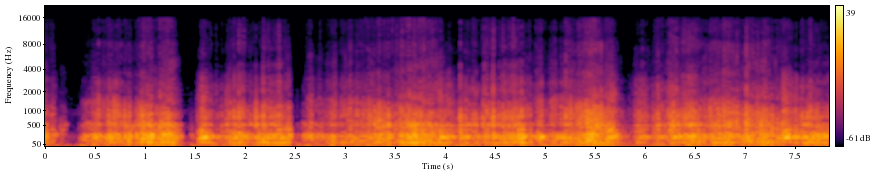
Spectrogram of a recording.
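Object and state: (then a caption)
Foam microphone windscreen being scratched. Both hands' fingernails scratch fast over a large black foam microphone windscreen, making a dense, low, rumbling scratch. The muffled, bassy rasp runs almost continuously with only a few brief drops in level and carries no bright high end.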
